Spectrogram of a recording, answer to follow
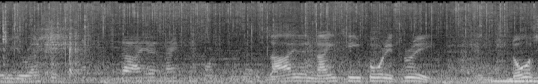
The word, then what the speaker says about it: Zaya: What's the proper pronunciation of the name of your restaurant? Zaya, 1943.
